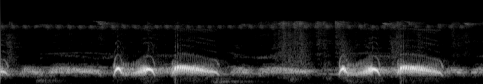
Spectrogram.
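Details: Spotted dove of a pure white albino mutation giving its call: soft purring lead-in, two short upswept coos, then a longer falling coo, heard twice in close succession against a faint steady high hiss.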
